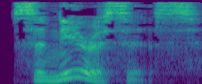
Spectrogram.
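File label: "synaeresis", English, British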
